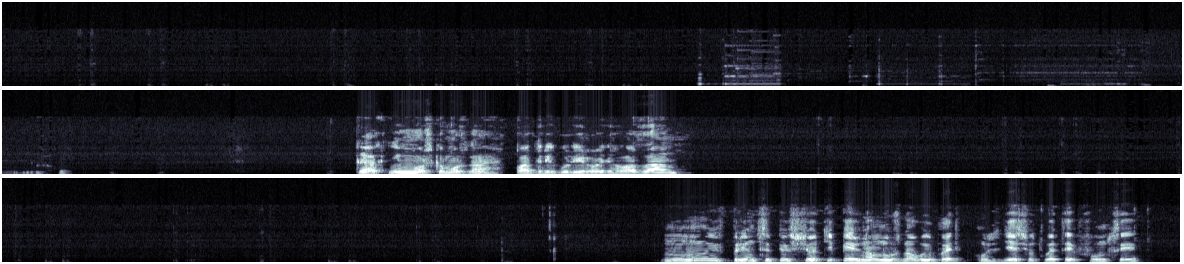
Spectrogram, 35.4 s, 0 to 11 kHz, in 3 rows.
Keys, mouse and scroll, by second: 0.8 click, 1.5 click, 3.3 click, 4.0 click, 4.5 g, 5.3 click, 5.9 click, 6.3 g, 7.8 click, 8.7 g, 9.5 click, 16.3 click, 17.3 g, 20.1 click, 20.8 g, 21.9 click, 22.5 click, 22.8 g, 23.7 click, 26.1 click, 26.9 g, 27.9 click, 34.0 click, 35.0-35.3 drag.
